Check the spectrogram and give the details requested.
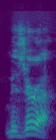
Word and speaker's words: Missouri: I believe yes sir Southeast Missouri Southeast Missouri Missoura as they pronounce it yeah welcome to the conversation right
